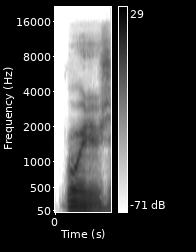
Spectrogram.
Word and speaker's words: Reuters: and the CMA was like nope yeah Reuters Reuters is how you say it you're saying but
